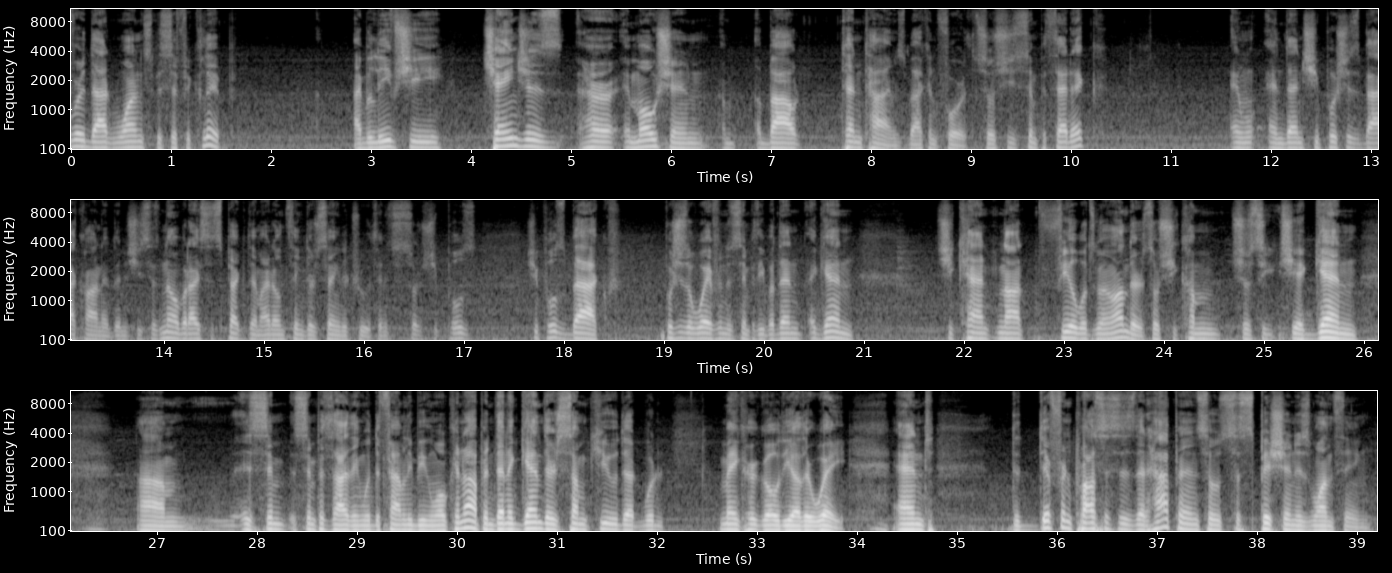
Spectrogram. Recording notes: as you’ll hear, this is my first episode in a long time that I have recorded in the great outdoors, so enjoy the mild breeze.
